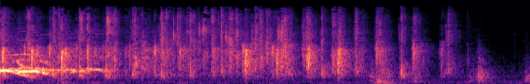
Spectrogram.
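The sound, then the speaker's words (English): A live show audience bursts into loud applause and cheering as a performer is introduced to present a bedtime story, thinning out over several seconds into scattered individual claps before fading away. “put your hands together and make some noise”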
